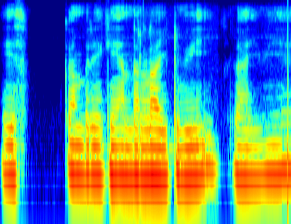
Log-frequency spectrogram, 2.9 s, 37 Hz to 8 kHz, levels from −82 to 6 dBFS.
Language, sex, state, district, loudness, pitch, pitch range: Hindi, male, Himachal Pradesh, Shimla, -17 LUFS, 120 Hz, 120-125 Hz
